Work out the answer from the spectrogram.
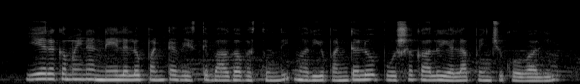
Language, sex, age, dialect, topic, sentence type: Telugu, female, 56-60, Southern, agriculture, question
